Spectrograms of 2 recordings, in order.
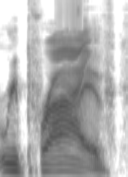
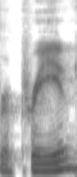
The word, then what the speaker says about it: Reprieve: on the podcast but reprive one in a white instant return Target spell to its owners and draw a card remand is a white card now uh I believe this card is pronounced reprieve just for the listeners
